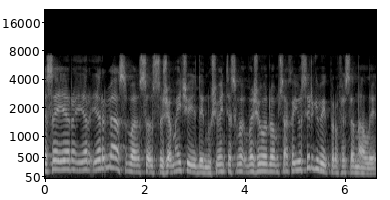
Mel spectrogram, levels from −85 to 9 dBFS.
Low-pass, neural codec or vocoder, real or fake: 7.2 kHz; none; real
